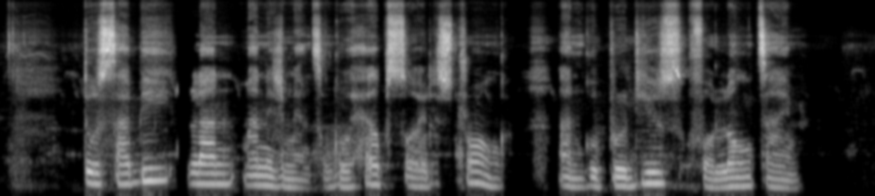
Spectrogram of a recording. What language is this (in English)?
Nigerian Pidgin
